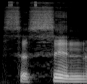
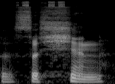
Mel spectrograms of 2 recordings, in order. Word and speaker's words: Cixin: He kind of mispronounced the novelist's name. I think he called it Cixin or something. It's Cixin. Shin is the Chinese word for heart.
